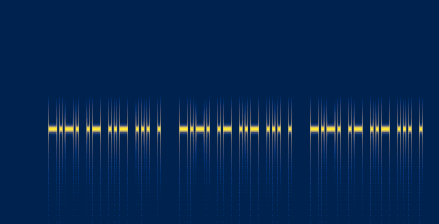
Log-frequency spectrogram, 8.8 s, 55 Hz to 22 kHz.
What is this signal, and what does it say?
Morse code, heard as a keyed tone, about 22 wpm, 700 Hz. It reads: CAUSE CAUSE CAUSE
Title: Top 500 Words Repeated 22wpm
